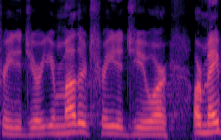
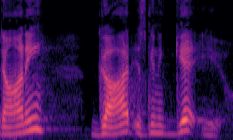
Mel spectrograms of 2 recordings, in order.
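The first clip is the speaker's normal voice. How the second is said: put-on stern old woman voice; 2 semitones lower, 3 dB quieter than usual. Retelling how a grandmother kept a boy in line: imitating a mean grandma warning. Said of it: "she would say it with that mean grandma look".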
